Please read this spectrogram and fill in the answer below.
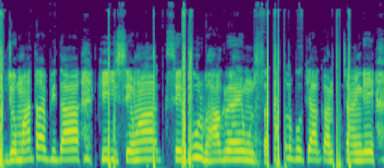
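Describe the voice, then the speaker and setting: The sound is dry and close, with no echo. A man speaks with a high pitch. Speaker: village reporter. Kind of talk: field interview and commentary.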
